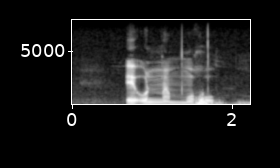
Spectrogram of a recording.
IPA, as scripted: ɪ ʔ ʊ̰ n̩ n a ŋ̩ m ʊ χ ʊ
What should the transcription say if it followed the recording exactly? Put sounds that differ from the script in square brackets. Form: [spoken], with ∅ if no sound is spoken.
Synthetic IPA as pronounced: ɪ ʔ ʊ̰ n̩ n a [m̩] m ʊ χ ʊ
